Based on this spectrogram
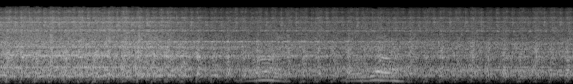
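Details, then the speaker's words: Restored Kohler Magnum M18 twin from a Cub Cadet 1882 on a test stand, cranked with spark plugs out on a slightly weak battery to check oil pressure before first start: fast, even whirring with no knocks or binding; normal cranking. "so i'm gonna crank it over and see what kind of oil pressure we get and then we will put the spark plugs back in and fire it up hopefully"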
